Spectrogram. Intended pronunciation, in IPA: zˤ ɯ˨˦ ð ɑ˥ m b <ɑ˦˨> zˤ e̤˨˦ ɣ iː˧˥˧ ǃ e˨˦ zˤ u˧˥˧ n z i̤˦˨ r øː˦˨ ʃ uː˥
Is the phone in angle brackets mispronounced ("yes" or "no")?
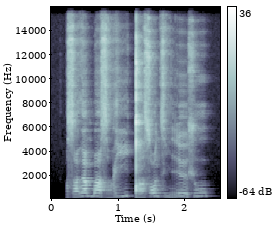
no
